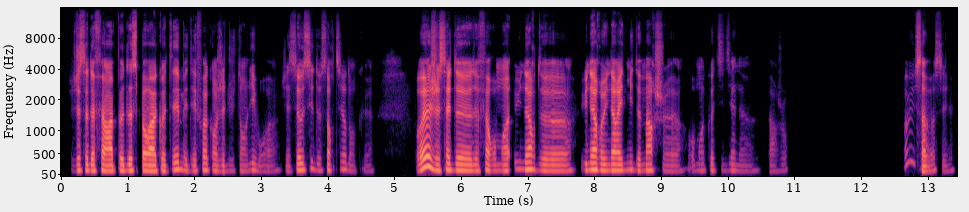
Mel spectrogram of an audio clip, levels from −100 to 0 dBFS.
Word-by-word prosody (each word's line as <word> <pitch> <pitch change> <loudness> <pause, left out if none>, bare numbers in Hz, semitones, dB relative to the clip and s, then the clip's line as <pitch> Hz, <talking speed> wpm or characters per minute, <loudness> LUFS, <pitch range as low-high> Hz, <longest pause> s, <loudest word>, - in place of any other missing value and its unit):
j'essaie 135 +2 -1
de 125 - +3
faire 130 0 +2
un 120 0 +5
peu 130 +2 -2
de 130 0 +1
sport 130 -2 +3
à 120 - +7
côté 130 +5 -2
mais 140 -4 -7
des 120 0 -8
fois 140 +3 -3
quand 130 -2 -7
j'ai 120 0 -8
du 120 +1 -22
temps 125 -1 -15
libre, 120 -3 -12
heu, - - -22
j'essaie 120 0 -6
aussi 140 +4 -2
de 140 -4 -14
sortir, 135 +4 -8
donc 120 -4 -21
heu, 115 - -28 0.7
ouais, 200 - +7
j'essaie 140 -1 +3
de 135 -2 +2
de 125 0 -4
faire 130 0 -2
au 125 - -10
moins 130 0 -3
1 160 0 -10
heure 155 0 +4
de 125 -1 -3 0.2
1 140 +1 +1
heure 145 -1 +6
ou - - +2
1 130 0 -2
heure 135 0 +6
et 130 - +2
1/2 145 +2 -9
de 130 -3 -6
marche, 130 +2 -3
heu, 120 -1 -15 0.2
au 125 - -22
moins 135 +1 -17
quotidienne, 130 -1 -15
heu, 115 0 -25 0.3
par 115 0 -22
jour. 130 +2 -27 1.8
Oui, - - -15
oui, - - -17
ça 115 - 0
va, 120 +3 -10
c'est 115 -5 -14
130 Hz, 245 wpm, -27 LUFS, 125-135 Hz, 1.8 s, à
